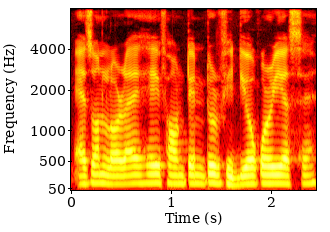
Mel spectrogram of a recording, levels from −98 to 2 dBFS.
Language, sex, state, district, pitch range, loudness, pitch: Assamese, male, Assam, Kamrup Metropolitan, 130-140 Hz, -14 LUFS, 135 Hz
